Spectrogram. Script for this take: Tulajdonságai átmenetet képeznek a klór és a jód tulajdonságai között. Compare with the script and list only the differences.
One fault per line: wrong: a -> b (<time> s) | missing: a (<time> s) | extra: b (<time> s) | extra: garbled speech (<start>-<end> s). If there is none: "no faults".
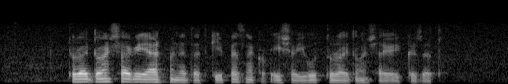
missing: klór (2.7 s)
